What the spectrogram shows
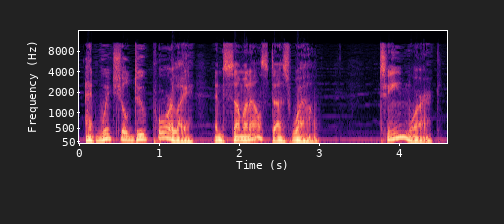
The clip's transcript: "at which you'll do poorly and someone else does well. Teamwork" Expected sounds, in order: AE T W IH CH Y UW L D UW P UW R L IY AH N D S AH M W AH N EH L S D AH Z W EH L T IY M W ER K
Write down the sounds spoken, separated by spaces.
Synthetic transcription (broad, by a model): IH T W IH CH Y UW L D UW P UW R L IY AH N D S AH M W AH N EH L S D AH Z W EH L T IY M W ER K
